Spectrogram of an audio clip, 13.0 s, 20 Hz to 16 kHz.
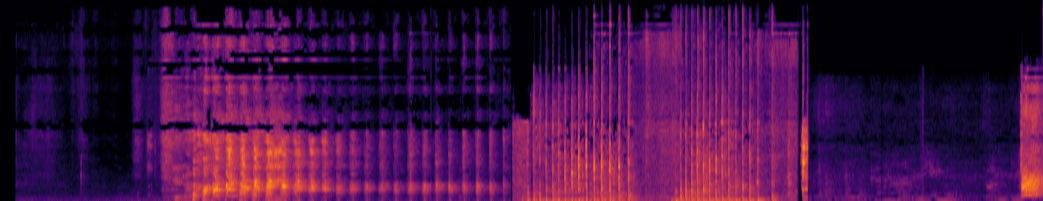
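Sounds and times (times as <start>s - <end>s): person laughing: 2.1s - 6.4s.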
